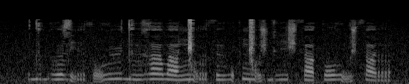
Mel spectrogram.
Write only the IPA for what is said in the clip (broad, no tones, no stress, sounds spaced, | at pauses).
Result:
d ɨ bʱ ɵ z ḭ r θ o̰ ɣ ʉː d ɨː ɣ ɐː β ɐː ŋ͡ǁ o̰ r θ ɨ β o̰ k ŋ͡ǁ o̰ ʒ ɡʱ iː ʃ θ ɐː k oː ɣ ṵ ʒ θ ɐ r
